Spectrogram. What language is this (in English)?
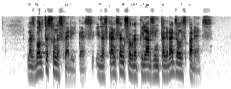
Catalan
